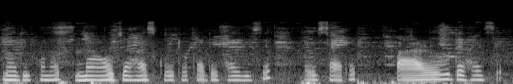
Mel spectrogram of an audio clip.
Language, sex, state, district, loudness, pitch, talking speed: Assamese, female, Assam, Kamrup Metropolitan, -17 LUFS, 200 Hz, 130 wpm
